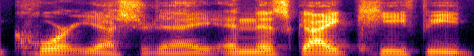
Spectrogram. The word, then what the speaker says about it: Keefe: Keefe D was, that's Keefe to you, Keefe like Keith, like well, Keith.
